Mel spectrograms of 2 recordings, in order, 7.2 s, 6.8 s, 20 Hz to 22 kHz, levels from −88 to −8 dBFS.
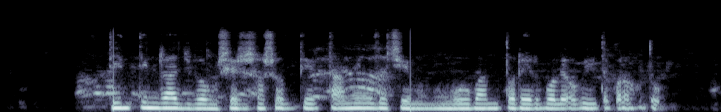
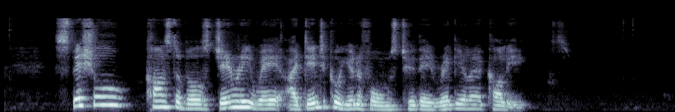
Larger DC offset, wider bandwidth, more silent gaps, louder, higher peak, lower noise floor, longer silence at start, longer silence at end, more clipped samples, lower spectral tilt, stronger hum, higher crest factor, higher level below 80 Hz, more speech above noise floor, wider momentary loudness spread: neither; second, 7 kHz vs 11.5 kHz; neither; about the same, -24 LUFS vs -22 LUFS; second, -10 dBFS vs -6 dBFS; first, -82 dBFS vs -78 dBFS; first, 0.75 s vs 0.55 s; second, 0.6 s vs 1.5 s; neither; first, -8 dB/octave vs -6 dB/octave; neither; about the same, 14 dB vs 16 dB; first, -58 dBFS vs -68 dBFS; about the same, 59 dB vs 57 dB; about the same, 9 LU vs 9 LU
